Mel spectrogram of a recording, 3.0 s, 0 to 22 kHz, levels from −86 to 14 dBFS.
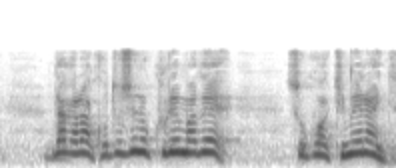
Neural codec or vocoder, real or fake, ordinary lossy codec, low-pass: none; real; none; 7.2 kHz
